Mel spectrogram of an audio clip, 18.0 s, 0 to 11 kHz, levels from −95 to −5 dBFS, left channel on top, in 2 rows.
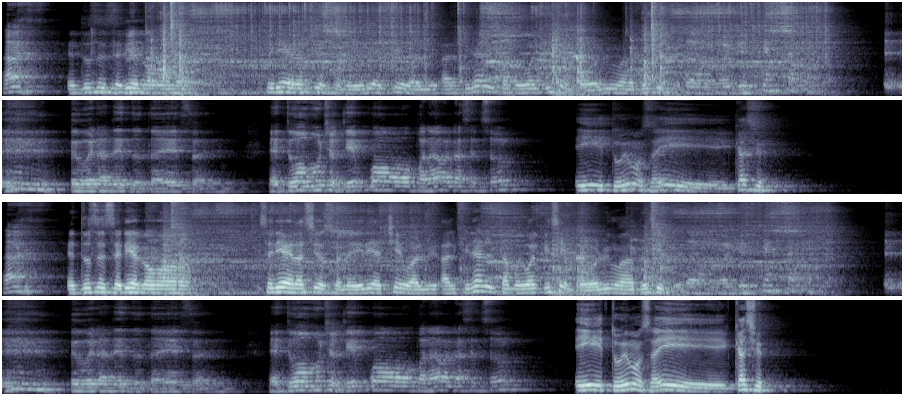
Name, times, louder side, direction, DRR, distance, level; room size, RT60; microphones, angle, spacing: voice 1, 0.0-0.4 0.9-1.9 2.9-3.3 6.8-8.2 8.8-11.2 11.7-14.2, left 1 dB, 20° left, 0.6 m, -37 dB
voice 2, 0.7-1.9 2.6-6.8 14.7-16.6, right 6 dB, 80° right, 0.3 m, -27 dB
sound 1, 1.4-8.3, left 4 dB, 75° left, 0.7 m, -36 dB
4.5 x 4.5 x 5.2 m
head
